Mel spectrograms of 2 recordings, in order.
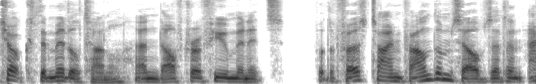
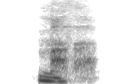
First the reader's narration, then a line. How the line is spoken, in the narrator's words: he said softly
